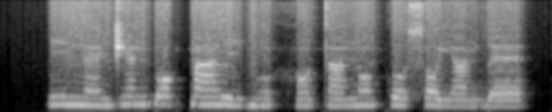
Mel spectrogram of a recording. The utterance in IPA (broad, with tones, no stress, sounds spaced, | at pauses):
i˨ n ɛ̃˨ d͡ʒ ɛ̃˧ ɡ͡b ɔ˧ k͡p ã˧ l i˨ ɡ ũ˨ h ɔ̃˨ t ã˧ n ɔ̃˦ k o˦ s ɔ˦˨ j ã˧ ɡ͡b ɛ˧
